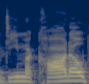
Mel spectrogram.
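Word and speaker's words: Demercado: DeMarcado played last year.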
